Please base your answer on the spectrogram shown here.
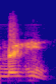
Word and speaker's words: नहीं: एक शब्द होता है नहीं, किंतु जब मुझे ये पकड़ में आता है, बहुत अच्छे से आता है, किंतु मैं जब इसका उच्चारण करता हूं तो नी, ऐसा नहीं करना ना, ऐसा नहीं करते।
